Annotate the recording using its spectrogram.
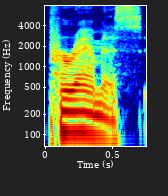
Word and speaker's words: Paramus: Paramus is the way to pronounce it.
